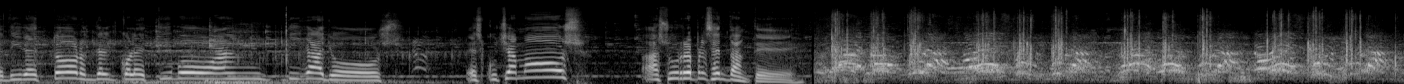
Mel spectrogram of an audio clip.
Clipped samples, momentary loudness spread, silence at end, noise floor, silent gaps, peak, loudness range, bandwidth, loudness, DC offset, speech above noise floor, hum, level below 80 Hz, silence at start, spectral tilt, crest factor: under 0.1%; 11 LU; 0 s; -47 dBFS; none; -6 dBFS; 2 LU; 16 kHz; -22 LUFS; under 0.1%; 26 dB; none; -46 dBFS; 0 s; -4.5 dB/octave; 18 dB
